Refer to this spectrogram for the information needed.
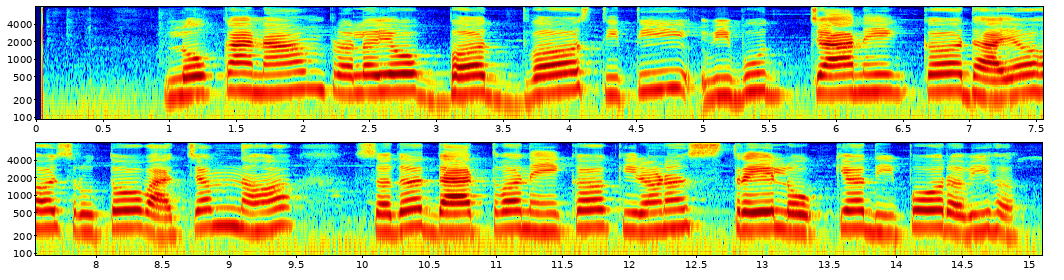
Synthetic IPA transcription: loːkaːnaːmpɾələjoːbʱəd̪ʋəst̪ʰit̪iʋibʱud̪ | t͡ʃaːneːkəd̪ʱaːjəɦə̆sɾut̪oːʋaːt͡ʃəmnəɦə | səd̪əd̪aːt̪ʋəneːkəkiɾəɳəst̪ɾeːloːkjəd̪ipoːɾəʋiɦə

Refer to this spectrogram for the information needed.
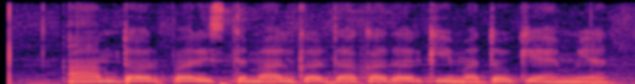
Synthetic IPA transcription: aːmt̪ɔːɾpɐɾɪst̪eːmaːlkɐɾd̪akɐd̪əɾkiːmət̪õkiɛɦmijət̪

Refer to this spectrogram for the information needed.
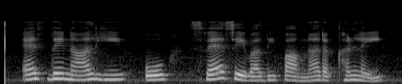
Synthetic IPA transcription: ɛːsd̪eːnaːlɦiː | oː | sʋɛːseːʋaːd̪iːpaːʋnaːɾəkʰːəɳləiː

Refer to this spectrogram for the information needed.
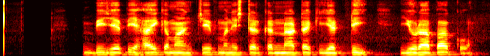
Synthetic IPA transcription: biːd͡ʒeːpiɦaːikɐmaːɳɖt͡ʃiːpʰmɪnɪsʈəɾkɐɾnaːʈəkjɐɖijuːɾaːpako

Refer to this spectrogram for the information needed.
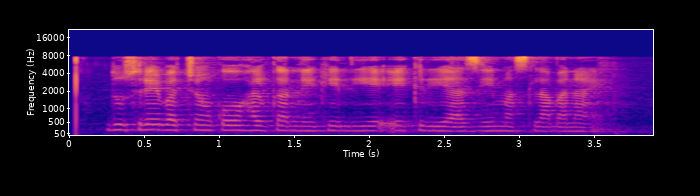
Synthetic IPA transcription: d̪uːsɾebɐtːʃõkoɦɐlkɐɾnekelieʔeːkɾɪjaːzimɐslabɐnaːḛː

